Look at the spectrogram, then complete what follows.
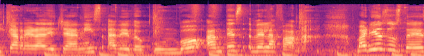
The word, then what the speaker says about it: Antetokounmpo: Así es que, ¿cómo se pronuncia realmente? Pues escuchémoslo de la boca del mismo Giannis. My name is Giannis Adedokunbo.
